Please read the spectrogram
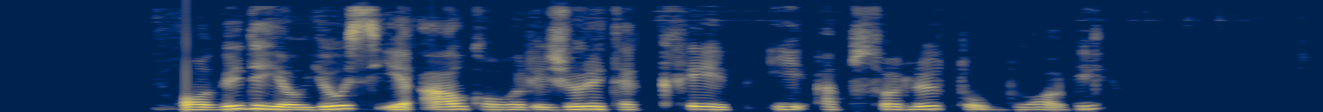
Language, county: Lithuanian, Alytus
